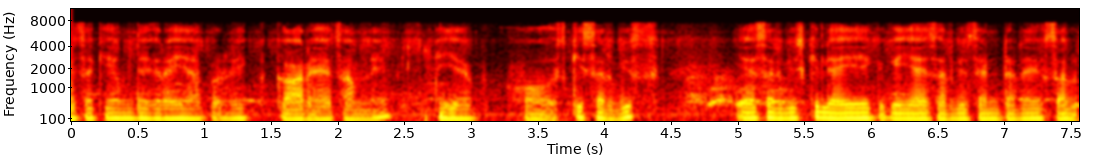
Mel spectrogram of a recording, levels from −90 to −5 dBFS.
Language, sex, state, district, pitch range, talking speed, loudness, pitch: Hindi, male, Uttar Pradesh, Muzaffarnagar, 100-110 Hz, 205 wpm, -28 LUFS, 105 Hz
